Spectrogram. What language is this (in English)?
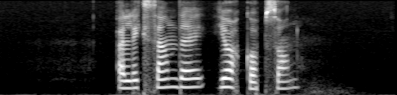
Swedish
